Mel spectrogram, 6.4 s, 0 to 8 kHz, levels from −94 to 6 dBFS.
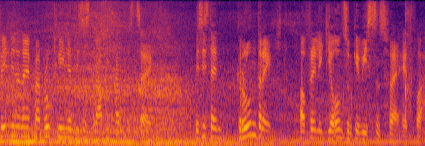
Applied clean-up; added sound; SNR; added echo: none; Car; 1 dB; none.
